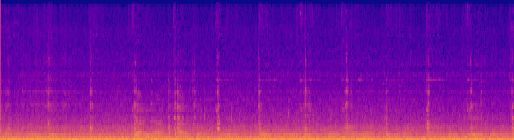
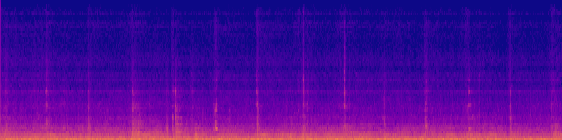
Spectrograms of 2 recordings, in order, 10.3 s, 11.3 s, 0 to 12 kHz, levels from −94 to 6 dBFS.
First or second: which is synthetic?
second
